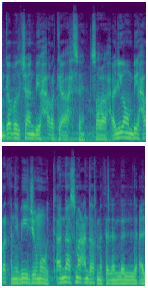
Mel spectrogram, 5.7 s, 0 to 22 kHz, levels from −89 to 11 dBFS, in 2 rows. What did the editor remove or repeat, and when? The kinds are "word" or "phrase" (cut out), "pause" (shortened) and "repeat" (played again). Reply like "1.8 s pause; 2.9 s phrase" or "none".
2.2 s word; 3.0 s word; 4.7 s word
